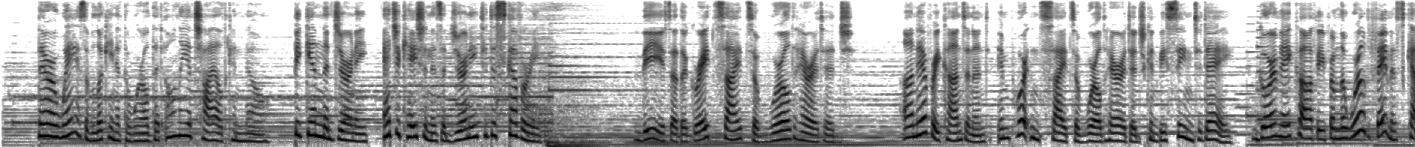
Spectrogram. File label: warm, female voices for radio commercials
